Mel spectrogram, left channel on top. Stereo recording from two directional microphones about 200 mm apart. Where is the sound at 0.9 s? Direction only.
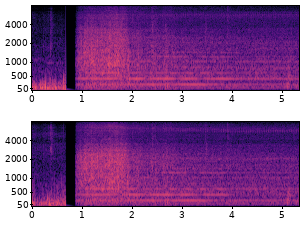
60° left (ahead or behind).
